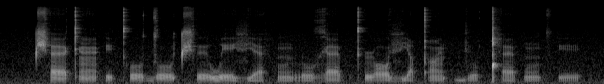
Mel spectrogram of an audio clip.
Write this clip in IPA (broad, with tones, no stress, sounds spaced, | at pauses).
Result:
t͡ʃʰ æ˨˩˦ kʼ æ̃˨˩˦ ʔ ɪ˩ kʰ o˨˩˦ d o˨˩˦ t͡ʃʰ ɘ˨˩˦ w e˩ vʲ æ˩ h õ˩ r o˩ ɣ æ˨˩˦ p kʰ ɹ ɔ˨˩˦ vʲ e˩ qʼ æ̃˨˩˦ p bʲ o˨˩˦ ǃʰ æ˩ p õ˩ t͡sʼ ɪ˩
